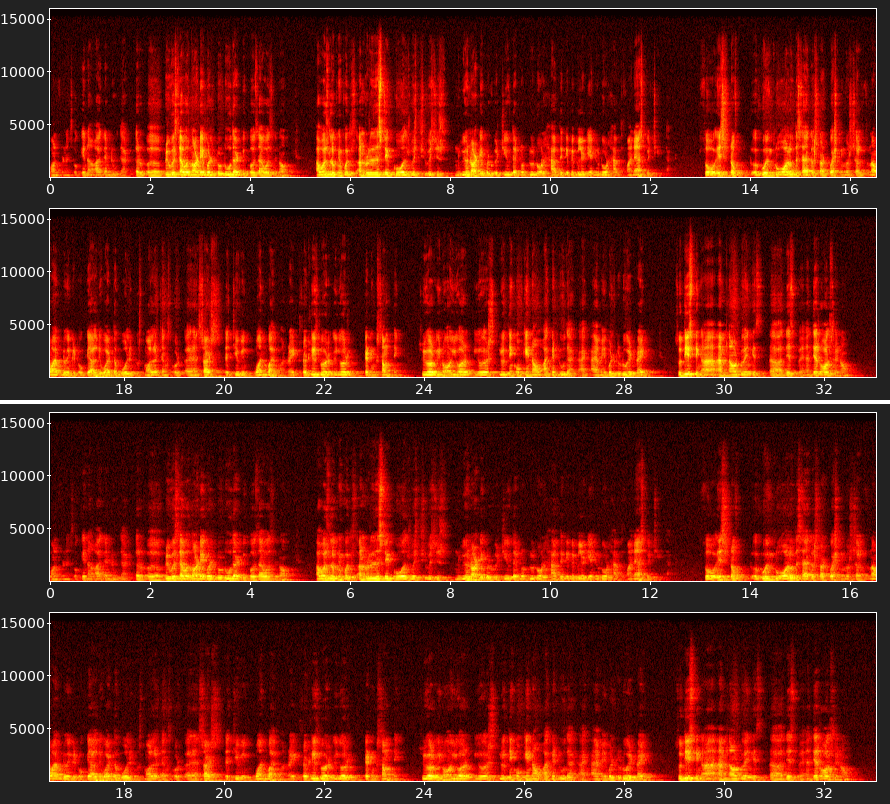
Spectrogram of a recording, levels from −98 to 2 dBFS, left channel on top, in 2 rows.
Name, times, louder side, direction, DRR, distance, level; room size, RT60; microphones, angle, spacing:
voice 1, 0.0-4.7 5.3-11.8 13.1-22.6 22.8-23.5 24.0-28.4 29.1-32.5, left 2 dB, 45° left, 5 dB, 1.4 m, -28 dB
9.9 x 4.6 x 5.5 m, 0.71 s
head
